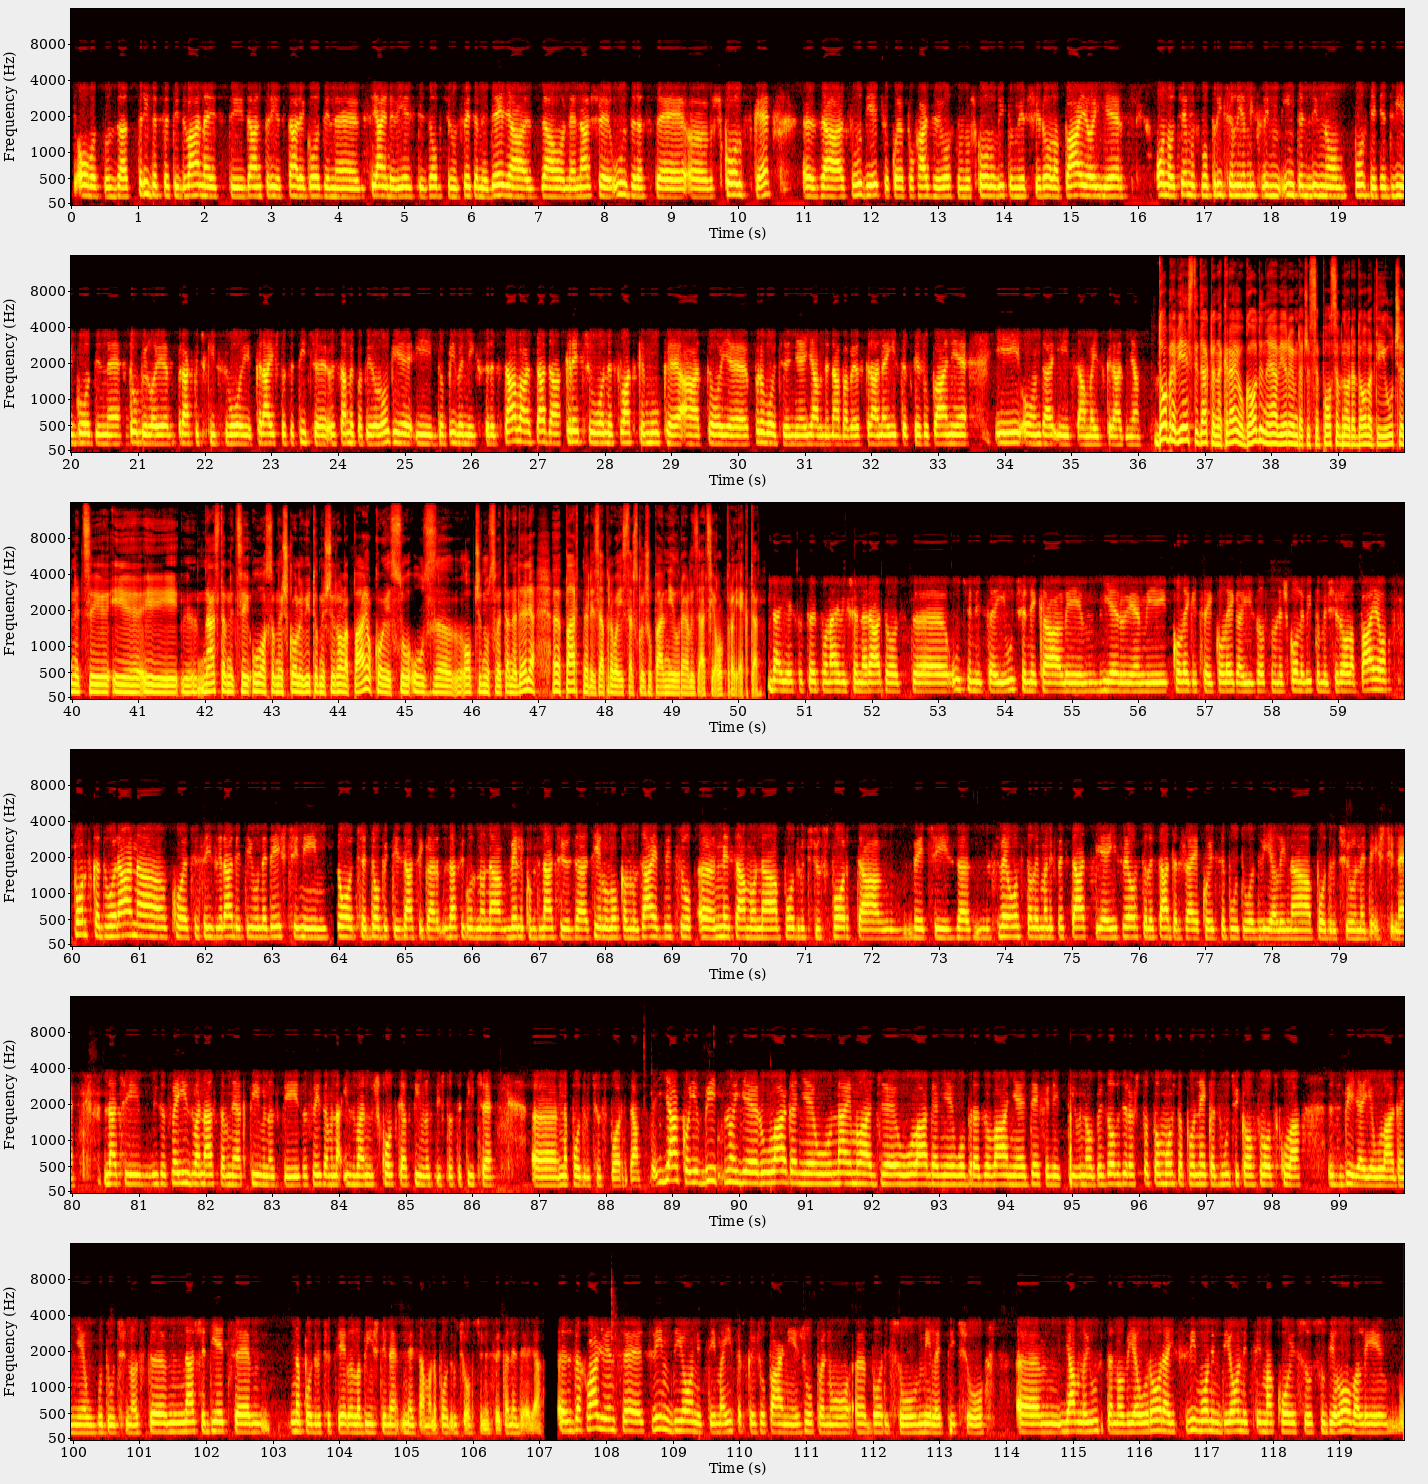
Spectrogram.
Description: Vijest o odobrenju bespovratnih sredstava posebno je razveselila i načelnicu Općine Sveta Nedjelja Irenu Franković, koja je izrazila veliko zadovoljstvo realizacijom ovog važnog projekta. (
ton – Irene Franković).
